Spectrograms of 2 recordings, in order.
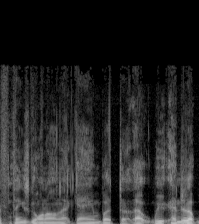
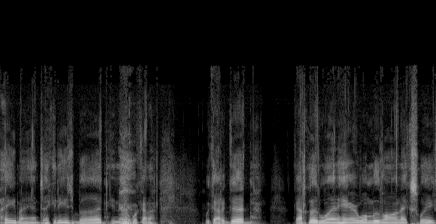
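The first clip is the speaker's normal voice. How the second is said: easygoing, soothing, pitched-up southern drawl; 7 semitones higher than usual. Recalling how a man calmed him down when he was mad, imitating a southern drawl. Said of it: "he comes in with that southern drawl".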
